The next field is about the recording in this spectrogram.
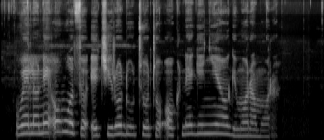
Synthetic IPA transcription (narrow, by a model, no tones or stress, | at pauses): wɛlɔnɛʔowot̪oʔet͡ʃiɾodutʰotoʔɔknɛɡɪɲɛɔɡɪmɔɾamɔɾa̰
